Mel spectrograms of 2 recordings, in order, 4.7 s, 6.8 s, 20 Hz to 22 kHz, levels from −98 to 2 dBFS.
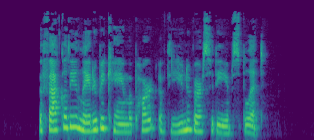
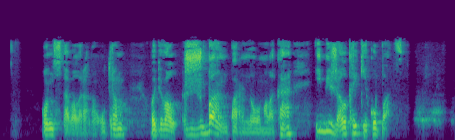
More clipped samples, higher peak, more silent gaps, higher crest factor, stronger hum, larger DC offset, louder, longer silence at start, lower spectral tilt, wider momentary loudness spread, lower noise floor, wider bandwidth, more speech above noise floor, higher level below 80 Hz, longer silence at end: neither; about the same, -2 dBFS vs -2 dBFS; neither; about the same, 20 dB vs 20 dB; neither; neither; second, -22 LUFS vs -19 LUFS; about the same, 0.6 s vs 0.65 s; about the same, -3.5 dB/octave vs -3 dB/octave; second, 10 LU vs 14 LU; first, -89 dBFS vs -49 dBFS; first, 16 kHz vs 8.4 kHz; first, 67 dB vs 29 dB; second, -64 dBFS vs -58 dBFS; first, 0.75 s vs 0.2 s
